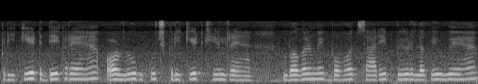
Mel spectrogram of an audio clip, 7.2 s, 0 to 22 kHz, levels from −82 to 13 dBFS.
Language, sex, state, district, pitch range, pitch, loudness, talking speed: Hindi, female, Bihar, West Champaran, 225-255 Hz, 240 Hz, -17 LUFS, 160 wpm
